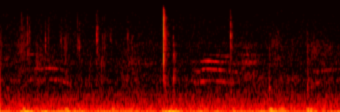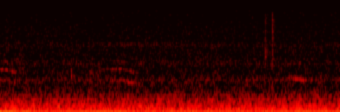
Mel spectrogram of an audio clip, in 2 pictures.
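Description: A house cat meows several times in short, rising calls over steady computer keyboard typing and a low background hiss, moderately close but fairly quiet.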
